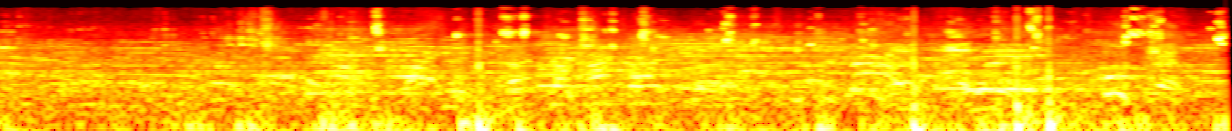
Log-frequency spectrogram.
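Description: Basketball being dribbled on a hardwood court, with short squeaks from the floor and a murmur of voices in the arena.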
